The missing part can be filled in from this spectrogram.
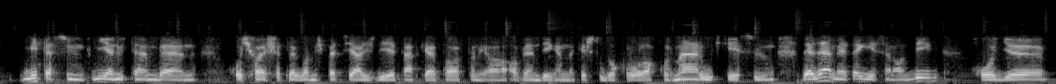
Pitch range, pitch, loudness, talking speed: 105-120 Hz, 110 Hz, -19 LUFS, 155 wpm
